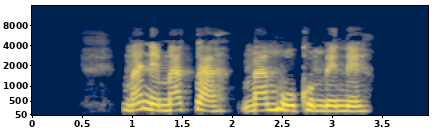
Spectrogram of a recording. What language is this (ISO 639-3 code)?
bri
